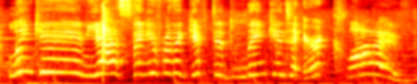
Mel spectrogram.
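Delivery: high, loud, happy shout-out; excited thanks. Real, not acted. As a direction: call out the gift with joy. Thanking a gifted sub.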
